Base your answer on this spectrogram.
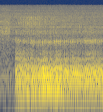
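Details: Low, steady rumbling growl from a Dachshund eating a crunchy homemade treat; it begins suddenly after a short pause and continues unbroken, with no other clear sounds.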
